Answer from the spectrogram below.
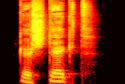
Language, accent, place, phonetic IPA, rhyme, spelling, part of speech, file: German, Germany, Berlin, [ɡəˈʃtɛkt], -ɛkt, gesteckt, verb, De-gesteckt.ogg
- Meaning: past participle of stecken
